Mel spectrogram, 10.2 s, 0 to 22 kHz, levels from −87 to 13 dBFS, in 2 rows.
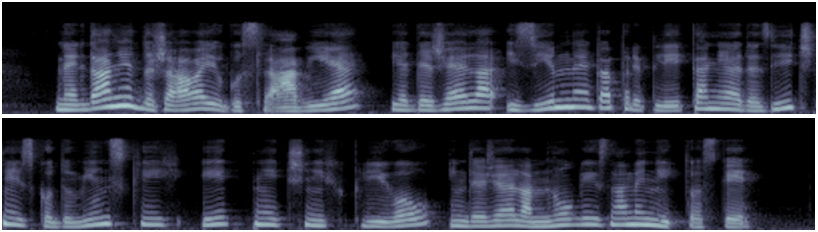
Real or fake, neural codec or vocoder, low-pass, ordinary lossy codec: fake; codec, 32 kHz, 1.9 kbps, SNAC; 9.9 kHz; none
